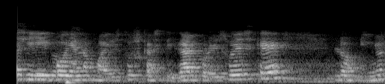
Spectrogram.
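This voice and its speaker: This woman speaks at a fairly slow pace and a medium pitch. Room echo is audible, and noticeable background noise sits behind her. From Colombia, Santander. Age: 60s. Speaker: interviewee recalling rural childhood. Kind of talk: interview. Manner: hesitant.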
